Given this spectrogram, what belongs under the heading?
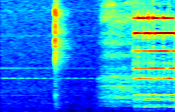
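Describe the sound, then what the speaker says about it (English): A telephone starts ringing near the end with a steady, bright electronic trill, after a soft click and a rising hiss in a quiet room. "my phone's ringing"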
